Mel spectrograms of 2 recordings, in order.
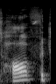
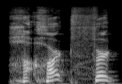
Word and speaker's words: Hertford: Hartford, how do you say that? Harford. Hartford. Hartford. Hart. Hartford. Hartford. Harford. Hart as in your body. Ford as in the motor car.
